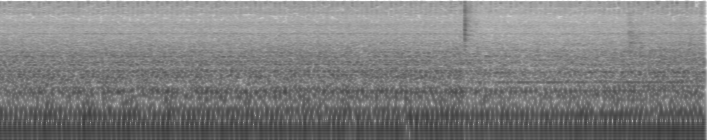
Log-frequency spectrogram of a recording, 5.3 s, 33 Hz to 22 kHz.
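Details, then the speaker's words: Honda D16Y8 warm, timed at 16 degrees with P28 ECU, after replacing a cracked exhaust manifold with a new DNA Motoring header and retightening the cat-to-downpipe joint; steady low idle rumble, no ticking or puffing, exhaust leak gone. "So as you can see, there is no more exhaust leak."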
